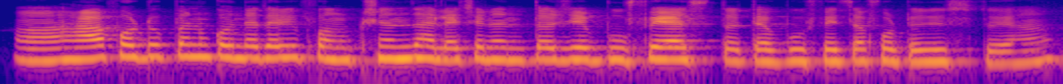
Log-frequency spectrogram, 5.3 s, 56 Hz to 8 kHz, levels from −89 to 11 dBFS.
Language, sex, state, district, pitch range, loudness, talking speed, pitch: Marathi, female, Maharashtra, Chandrapur, 220-255 Hz, -18 LUFS, 205 wpm, 240 Hz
